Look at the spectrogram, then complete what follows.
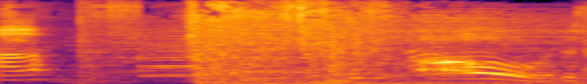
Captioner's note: wood splintering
